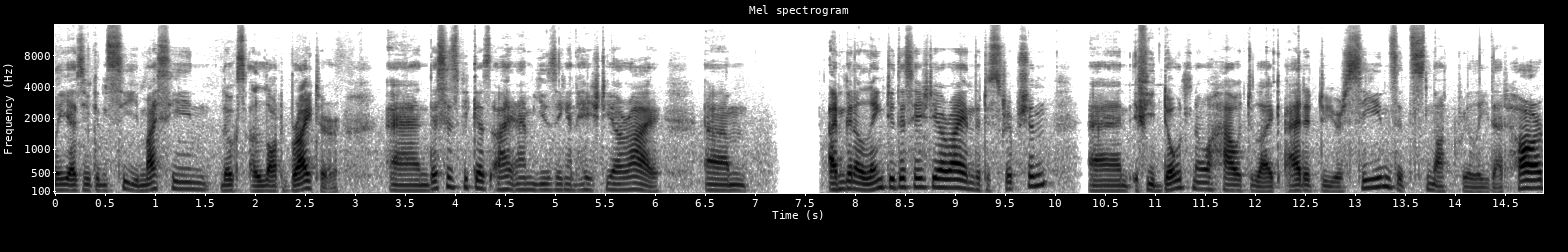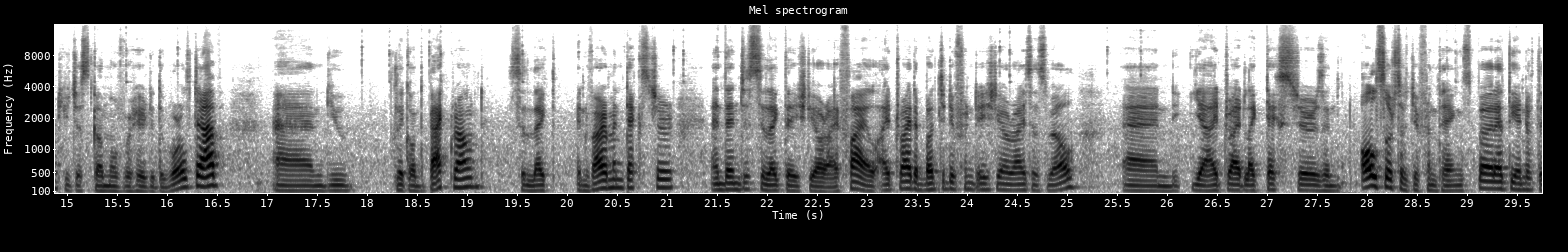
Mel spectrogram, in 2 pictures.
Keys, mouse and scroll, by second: 4.9-12.2 middle drag, 5.3-6.1 scroll down 2, 6.1 scroll up 2, 10.6 scroll up 1, 12.2 click, 14.5-15.0 scroll down 1, 15.6 click, 16.1 click.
